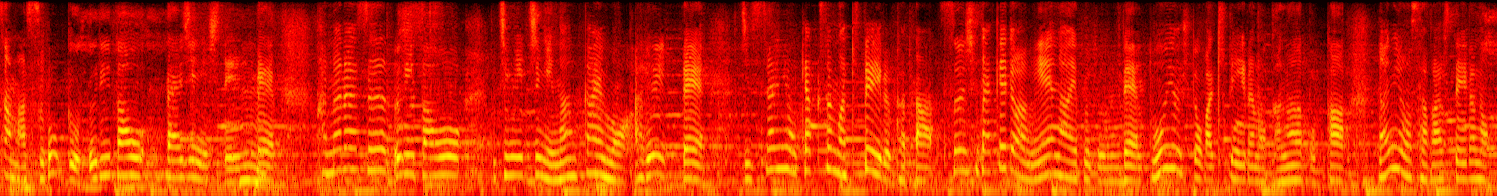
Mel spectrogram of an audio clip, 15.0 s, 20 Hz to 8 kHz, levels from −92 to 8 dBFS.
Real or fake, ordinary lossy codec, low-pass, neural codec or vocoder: fake; none; none; codec, 16 kHz, 2 kbps, X-Codec, HuBERT features, trained on general audio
